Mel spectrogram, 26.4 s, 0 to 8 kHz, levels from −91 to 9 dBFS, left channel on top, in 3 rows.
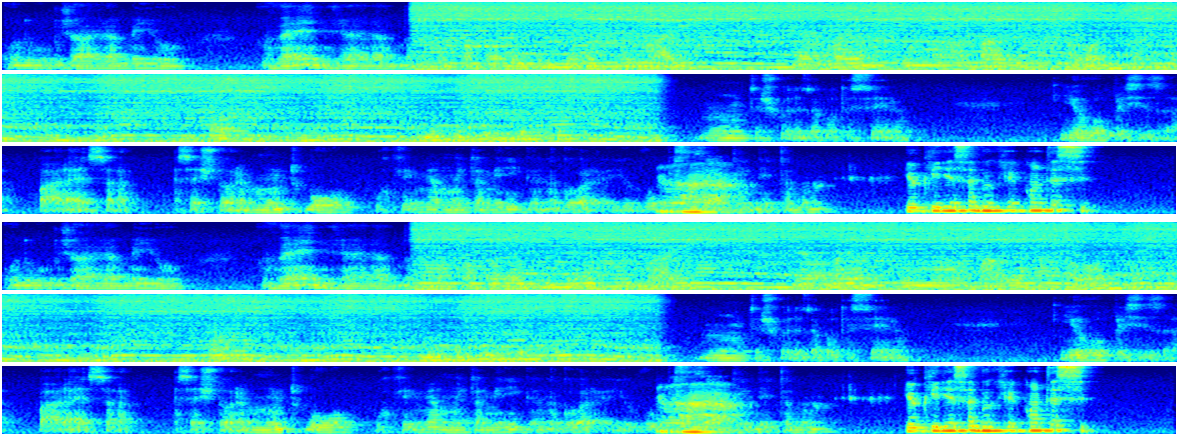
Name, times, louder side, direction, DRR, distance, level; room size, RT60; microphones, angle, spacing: voice 1, 0.0-1.3 1.9-8.9 10.2-10.8 11.9-13.2 14.0-15.6 16.1-16.2 16.7-18.6 18.9-23.8, equal, 15° left, 1.0 m, -37 dB
sound 1, 3.1-13.8, left 1 dB, 60° left, 1.2 m, -30 dB
voice 2, 22.5-23.2 24.4-25.7, right 2 dB, 20° right, 0.3 m, -21 dB
4.0 x 2.2 x 2.3 m
head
